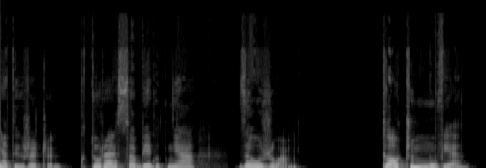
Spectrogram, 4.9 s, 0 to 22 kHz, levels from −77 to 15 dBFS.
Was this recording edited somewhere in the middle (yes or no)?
yes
